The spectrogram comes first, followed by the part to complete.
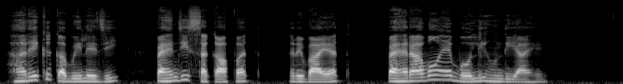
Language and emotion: Sindhi, neutral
